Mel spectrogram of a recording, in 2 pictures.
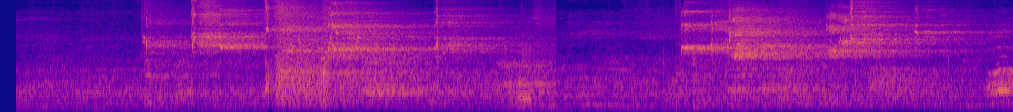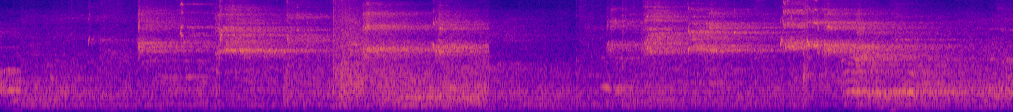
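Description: Doubles badminton rallies in a large hall: rackets hitting the shuttlecock with sharp strikes, shoes squeaking high on the court mat, and players' shouts between points.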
